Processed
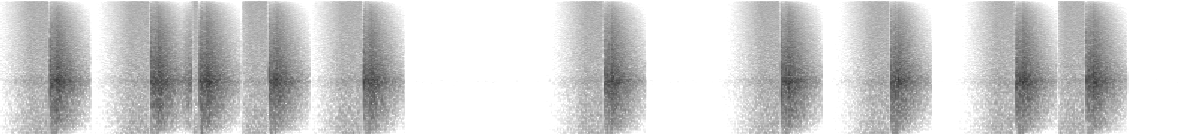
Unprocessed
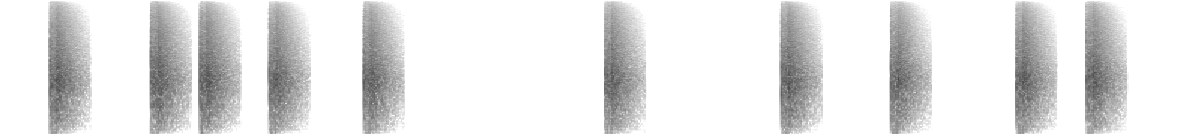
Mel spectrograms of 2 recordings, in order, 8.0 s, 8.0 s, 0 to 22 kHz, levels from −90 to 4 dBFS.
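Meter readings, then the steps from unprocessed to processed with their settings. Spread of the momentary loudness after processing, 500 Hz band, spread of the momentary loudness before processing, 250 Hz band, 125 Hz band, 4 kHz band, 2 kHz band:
18 LU, +3.0 dB, 8 LU, +3.0 dB, n/a, +3.0 dB, +6.5 dB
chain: bell 1800 Hz +7 dB 0.29 oct; backwards sustainer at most 140 dB/s; gain +2.5 dB

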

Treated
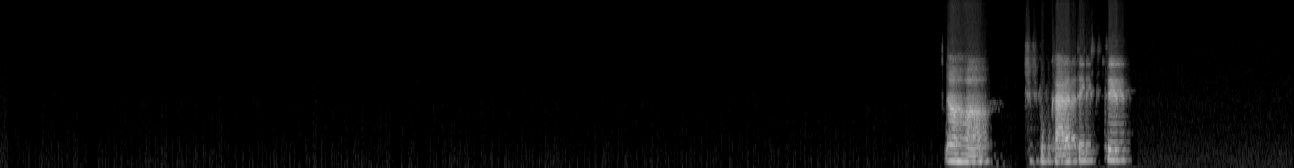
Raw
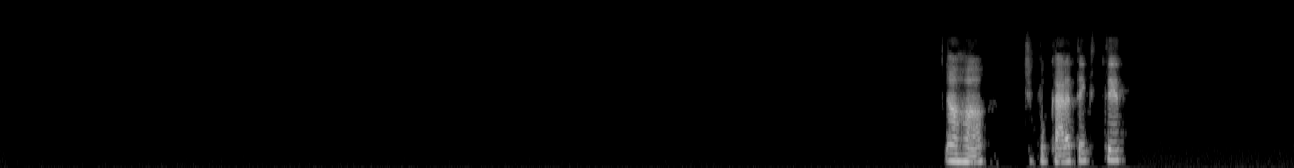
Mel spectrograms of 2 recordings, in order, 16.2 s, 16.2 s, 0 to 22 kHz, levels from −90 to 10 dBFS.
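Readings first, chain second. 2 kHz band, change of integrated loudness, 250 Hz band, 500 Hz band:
+1.0 dB, +0.5 dB, -1.0 dB, +1.0 dB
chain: G.711 law mismatch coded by mu; low shelf 88 Hz -9 dB; on a send: echo 81 ms -8 dB

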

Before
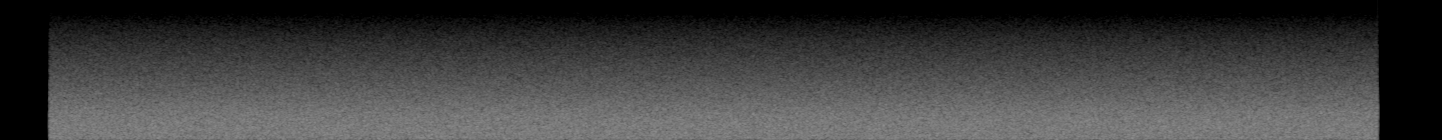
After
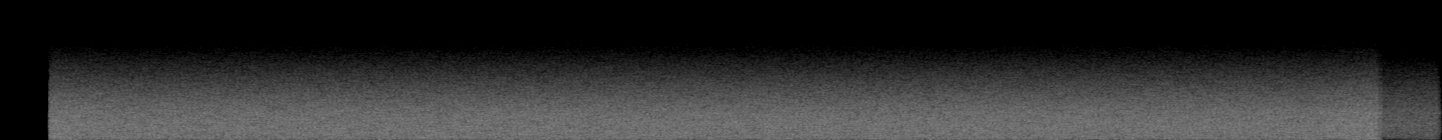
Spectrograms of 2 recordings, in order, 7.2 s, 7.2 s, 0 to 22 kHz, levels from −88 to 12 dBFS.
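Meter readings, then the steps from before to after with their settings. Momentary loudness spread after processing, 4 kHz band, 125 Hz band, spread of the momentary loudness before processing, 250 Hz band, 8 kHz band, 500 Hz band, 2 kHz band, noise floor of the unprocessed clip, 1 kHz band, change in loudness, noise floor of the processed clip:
0 LU, -4.5 dB, -6.0 dB, 0 LU, -5.0 dB, -6.0 dB, -4.5 dB, -4.0 dB, under -85 dBFS, -4.0 dB, -4.5 dB, -44 dBFS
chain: LPF 8000 Hz 12 dB/oct; low shelf 60 Hz -10.5 dB; vocal rider within 3 dB; doubler 21 ms -6 dB; thinning echo 0.295 s, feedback 79%, high-pass 420 Hz, level -13 dB; gain -5.5 dB

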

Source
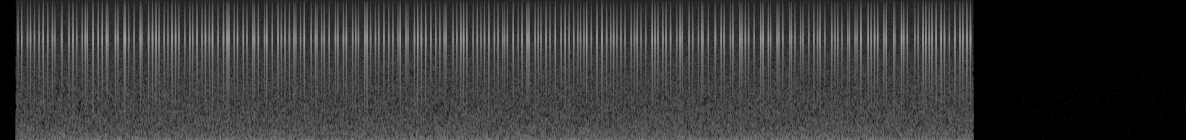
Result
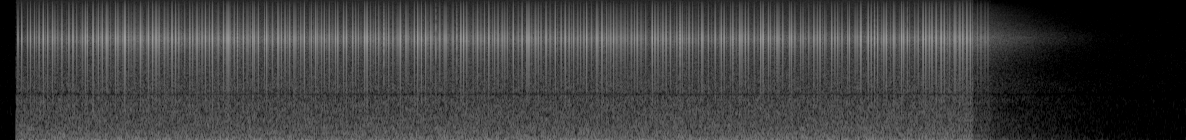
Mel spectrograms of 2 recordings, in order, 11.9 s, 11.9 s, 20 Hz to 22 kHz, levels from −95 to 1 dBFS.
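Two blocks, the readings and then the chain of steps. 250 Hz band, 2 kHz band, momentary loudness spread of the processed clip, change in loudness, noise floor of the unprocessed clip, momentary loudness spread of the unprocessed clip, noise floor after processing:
+0.5 dB, +0.5 dB, 4 LU, +0.5 dB, -76 dBFS, 4 LU, -75 dBFS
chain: reverse delay 0.171 s, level -12 dB; notch 1400 Hz, Q 13; plate-style reverb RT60 3.7 s, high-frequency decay 0.55×, DRR 12.5 dB

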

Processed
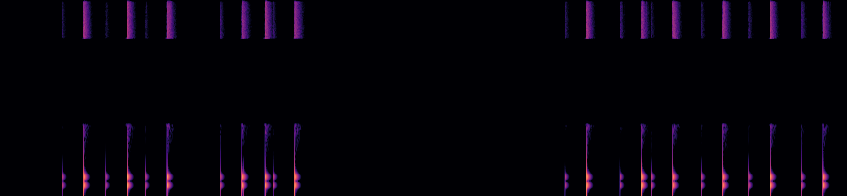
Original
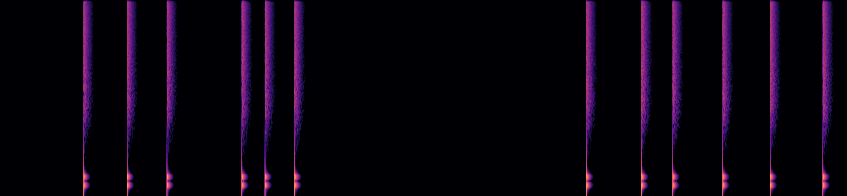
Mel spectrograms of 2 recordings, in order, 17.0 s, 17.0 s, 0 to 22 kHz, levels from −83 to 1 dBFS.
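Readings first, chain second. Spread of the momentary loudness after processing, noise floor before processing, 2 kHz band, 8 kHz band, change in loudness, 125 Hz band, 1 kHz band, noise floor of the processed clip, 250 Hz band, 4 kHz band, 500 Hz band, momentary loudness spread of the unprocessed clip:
20 LU, -77 dBFS, under -15 dB, -9.0 dB, -3.5 dB, -1.5 dB, -3.5 dB, under -85 dBFS, -1.5 dB, under -40 dB, -1.5 dB, 13 LU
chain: reverse echo 0.431 s -21.5 dB; FFT band-reject 1600–9800 Hz; rotary speaker horn 1.1 Hz

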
